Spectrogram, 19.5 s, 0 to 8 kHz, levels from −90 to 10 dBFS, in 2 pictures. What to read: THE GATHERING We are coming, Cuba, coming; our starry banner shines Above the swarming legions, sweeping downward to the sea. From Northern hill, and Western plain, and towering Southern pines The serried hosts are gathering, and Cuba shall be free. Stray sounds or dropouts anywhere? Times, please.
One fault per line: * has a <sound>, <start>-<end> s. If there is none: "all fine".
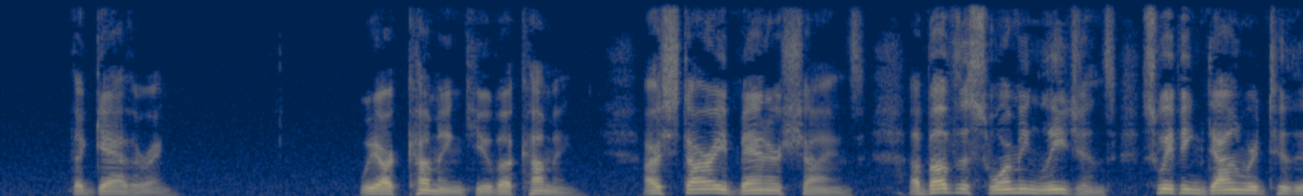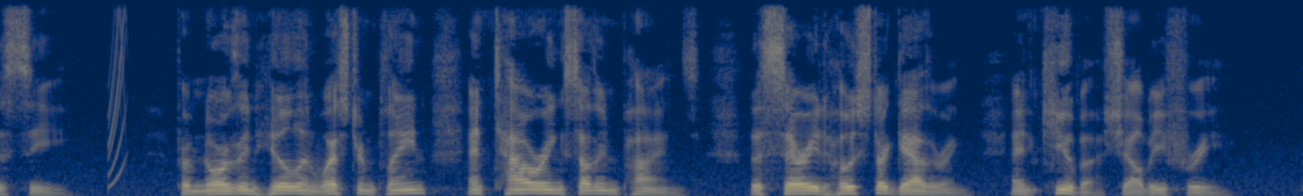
* has a chirp, 10.6-10.7 s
